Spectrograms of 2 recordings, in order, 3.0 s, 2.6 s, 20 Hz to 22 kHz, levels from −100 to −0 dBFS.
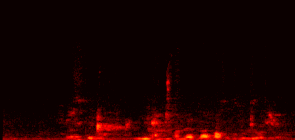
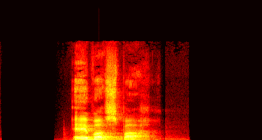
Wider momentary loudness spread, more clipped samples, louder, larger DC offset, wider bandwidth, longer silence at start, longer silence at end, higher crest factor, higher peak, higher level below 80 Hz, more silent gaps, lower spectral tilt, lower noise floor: first, 14 LU vs 10 LU; neither; second, -53 LUFS vs -17 LUFS; neither; second, 13.5 kHz vs 15.5 kHz; about the same, 0.65 s vs 0.75 s; second, 0.15 s vs 1.05 s; about the same, 22 dB vs 22 dB; second, -34 dBFS vs 0 dBFS; second, under -90 dBFS vs -50 dBFS; neither; about the same, -5 dB/octave vs -4 dB/octave; second, -81 dBFS vs under -90 dBFS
